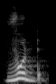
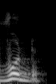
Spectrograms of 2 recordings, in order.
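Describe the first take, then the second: No difference in how they are said.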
